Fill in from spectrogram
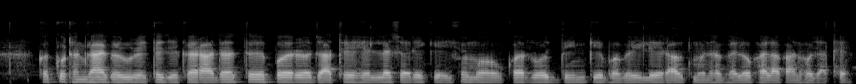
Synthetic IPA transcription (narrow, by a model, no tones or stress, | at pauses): kət̪̚koʈʰə̃nɡaːeɡəɾuɾːɐɦit̪ed͡ʒeːkaɾaːd̪ət̪pəɾd͡ʒaːt̪ɦeɦeːlːaʃəɾekeəɪʃemẽokəɾːoːd͡ʒd̪ɪnkebʱɐɡəileɾaːt̪mə̃nɦɡʱɐlokʰalakaːnɦod͡ʒaːt̪ɦeː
